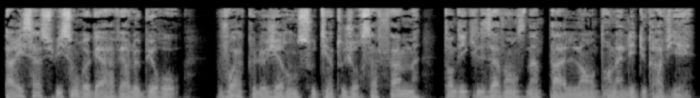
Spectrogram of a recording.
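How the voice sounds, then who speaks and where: Very husky deep male narrator. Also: steady tone, moderate pace, dark tone, no room sound, clean studio sound. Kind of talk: audiobook narration.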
